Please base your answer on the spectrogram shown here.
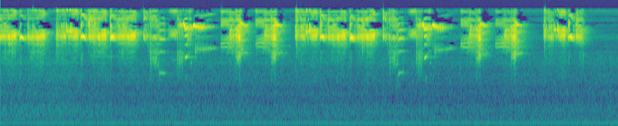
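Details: Anna's Hummingbird song on Vancouver Island near Victoria: a very high, thin, scratchy, wavering song of short buzzy bursts, repeated almost without pause, over a low steady hum.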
